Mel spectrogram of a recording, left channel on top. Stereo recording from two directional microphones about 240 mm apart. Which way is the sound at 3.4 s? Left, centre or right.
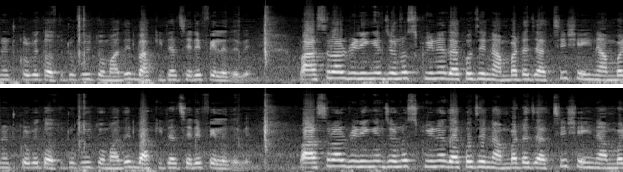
Centre.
